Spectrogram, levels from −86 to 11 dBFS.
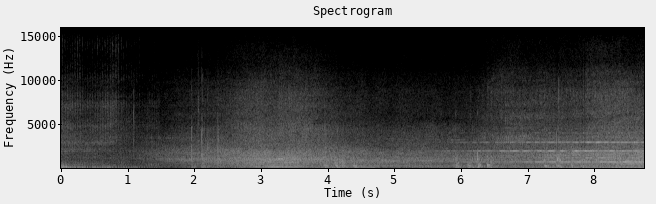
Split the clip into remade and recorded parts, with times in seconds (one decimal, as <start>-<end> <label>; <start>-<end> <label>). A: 0.0-3.3 recorded; 3.3-4.9 remade; 4.9-8.7 recorded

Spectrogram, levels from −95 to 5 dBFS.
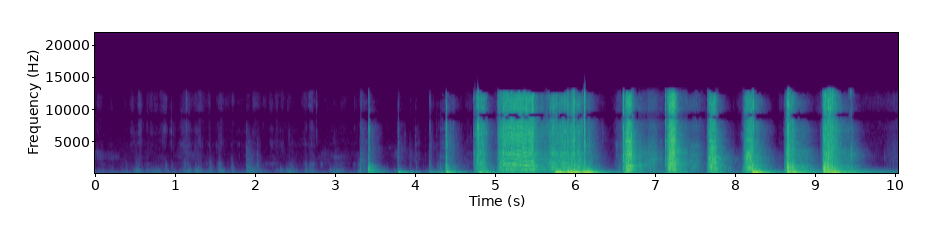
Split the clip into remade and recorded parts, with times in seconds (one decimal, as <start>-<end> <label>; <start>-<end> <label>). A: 0.0-6.8 recorded; 6.8-7.4 remade; 7.4-10.0 recorded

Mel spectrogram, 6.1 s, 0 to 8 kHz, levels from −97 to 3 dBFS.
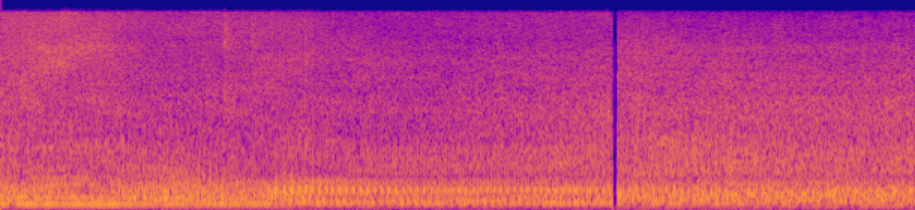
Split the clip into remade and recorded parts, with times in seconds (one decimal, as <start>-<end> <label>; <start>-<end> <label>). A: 0.0-1.1 remade; 1.1-1.8 recorded; 1.8-2.2 remade; 2.2-6.1 recorded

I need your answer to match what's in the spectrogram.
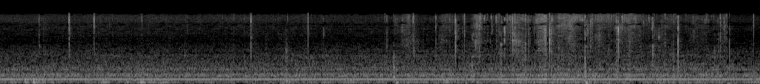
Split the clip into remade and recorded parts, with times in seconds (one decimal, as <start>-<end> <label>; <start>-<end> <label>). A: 0.0-0.9 recorded; 0.9-3.0 remade; 3.0-7.6 recorded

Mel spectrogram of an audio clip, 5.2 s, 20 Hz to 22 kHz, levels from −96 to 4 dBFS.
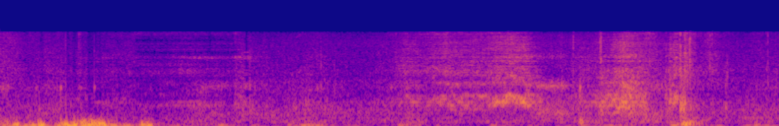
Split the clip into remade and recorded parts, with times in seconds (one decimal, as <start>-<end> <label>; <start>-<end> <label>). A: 0.0-0.9 recorded; 0.9-1.6 remade; 1.6-5.2 recorded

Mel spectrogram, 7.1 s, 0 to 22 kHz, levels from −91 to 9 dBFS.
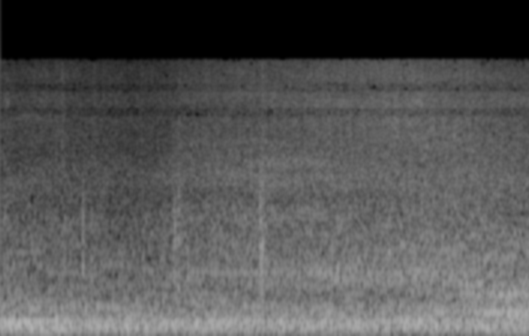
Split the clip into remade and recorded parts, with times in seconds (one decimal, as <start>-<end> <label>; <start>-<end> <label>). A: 0.0-5.5 recorded; 5.5-6.6 remade; 6.6-7.1 recorded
